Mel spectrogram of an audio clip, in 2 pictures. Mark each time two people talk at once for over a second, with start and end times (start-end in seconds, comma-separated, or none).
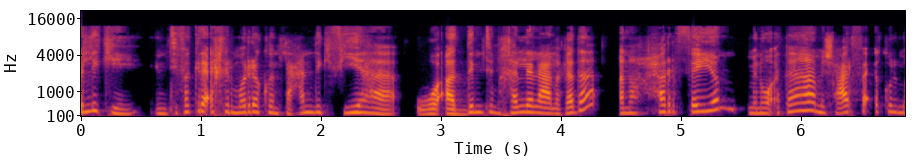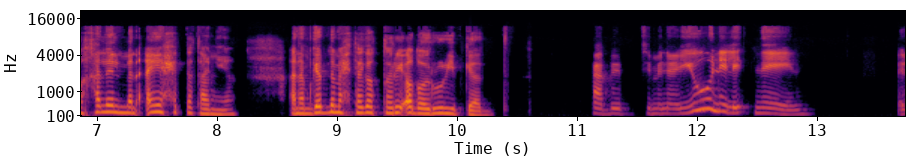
none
